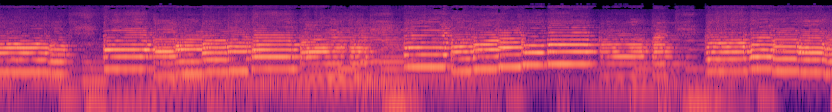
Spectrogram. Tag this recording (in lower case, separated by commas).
playing trumpet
